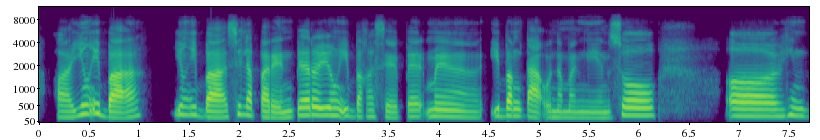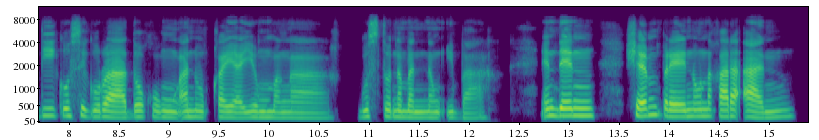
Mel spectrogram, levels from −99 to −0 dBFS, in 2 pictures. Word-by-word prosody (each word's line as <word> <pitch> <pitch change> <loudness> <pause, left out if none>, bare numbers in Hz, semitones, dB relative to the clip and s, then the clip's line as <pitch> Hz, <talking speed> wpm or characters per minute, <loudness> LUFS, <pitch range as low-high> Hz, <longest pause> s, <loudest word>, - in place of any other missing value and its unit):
Ah, 170 -1 0
yung 255 +11 +1
iba, 175 - +4 0.3
yung 235 - -2
iba 175 -7 +4
sila 235 +2 0
pa 170 -6 +2
rin. 160 +2 -1
Pero 225 +1 +4
yung 220 -1 +3
iba 185 -2 -2
kasi 175 -3 -5
pe 185 +3 -3
me 185 -3 0
ibang 205 -1 +1
tao 180 - +2
naman 165 -1 -4
ngayon. 155 0 -6
So, 220 +1 +4 0.7
ah, 200 -1 +4
hindi 210 -1 -5
ko 205 0 -3
sigurado 175 -4 -1
kung 170 -2 -5
ano 170 0 -4
kaya 165 -3 -2
yung 165 +1 -4
mga 150 -2 -7 0.2
gusto 185 +2 -6
naman 165 -2 -2
nung 160 0 -6
iba. 145 -3 -10 0.6
And 210 +1 0
then, 210 0 +3 0.3
siyempre 200 -3 +2
nung 195 +1 -2
nakaraan, 180 -2 0
180 Hz, 145 wpm, -21 LUFS, 165-205 Hz, 0.7 s, iba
